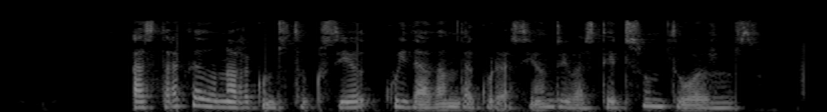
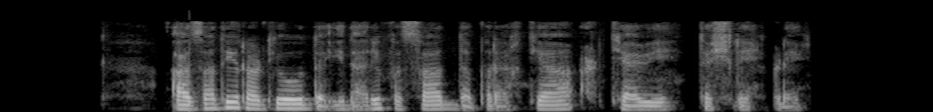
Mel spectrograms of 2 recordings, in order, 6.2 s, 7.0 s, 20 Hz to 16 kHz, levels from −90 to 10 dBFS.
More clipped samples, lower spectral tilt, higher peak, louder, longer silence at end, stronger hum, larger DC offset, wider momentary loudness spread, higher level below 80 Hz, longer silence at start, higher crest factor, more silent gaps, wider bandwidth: neither; about the same, -5 dB/octave vs -6 dB/octave; second, -24 dBFS vs -6 dBFS; second, -45 LUFS vs -25 LUFS; second, 0.55 s vs 1 s; neither; neither; second, 7 LU vs 13 LU; second, -76 dBFS vs -68 dBFS; second, 1 s vs 1.3 s; about the same, 22 dB vs 20 dB; second, none vs 5.15-5.23 s; about the same, 8.2 kHz vs 8 kHz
